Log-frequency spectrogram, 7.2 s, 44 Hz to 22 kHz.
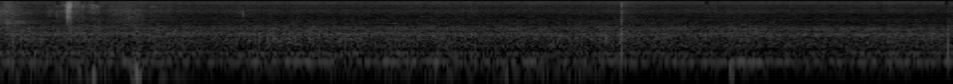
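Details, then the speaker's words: Mainstays 12" oscillating table fan running. A quiet, steady low hum with even airflow hiss: a whisper-quiet motor that hums less than other table fans, though some rattle is noted. "it is pretty whisper quiet it hums a lot less than the other table fans I have"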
